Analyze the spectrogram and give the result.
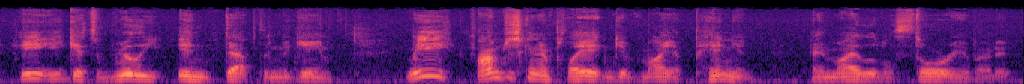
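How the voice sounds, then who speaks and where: A man with a hoarse, raspy voice hosts a casual gaming video. His voice sounds strained and sits at a middling pitch. He rambles along conversationally, as if telling stories to friends. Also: expressive, fairly quick, mellow. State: hoarse from strained vocal cords. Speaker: host of a retro video game channel. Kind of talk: casual chat to camera. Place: indoors, small basement game room.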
